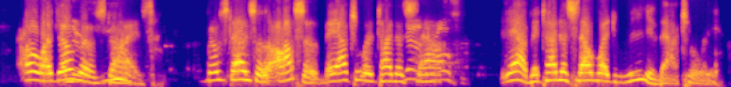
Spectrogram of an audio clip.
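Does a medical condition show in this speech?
Yes: non-progressive muscular dystrophy.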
